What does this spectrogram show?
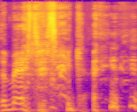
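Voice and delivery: speaking through laughter. Rereading a funny phrase from a comment: laughing while talking. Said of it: "I can't say it without laughing".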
